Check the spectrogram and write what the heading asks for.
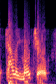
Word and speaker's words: Kalimotxo: And it's called a Cali Mocho, or Mocho for short. Now that's spelled K-A-L-I. M-O-T-X-O, Cali Mocho.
